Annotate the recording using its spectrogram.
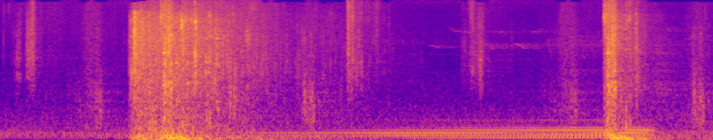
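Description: Stone chunks crumble and crash with a deep rumble.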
